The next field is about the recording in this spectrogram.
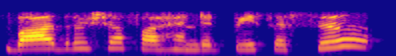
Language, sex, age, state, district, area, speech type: Telugu, female, 18-30, Andhra Pradesh, Nellore, rural, conversation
